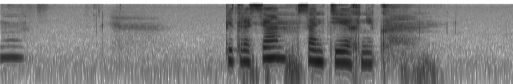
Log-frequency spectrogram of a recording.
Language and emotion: Russian, sad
